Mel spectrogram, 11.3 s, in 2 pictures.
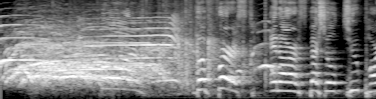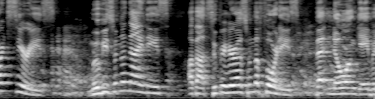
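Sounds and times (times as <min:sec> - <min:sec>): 
live crowd cheering: 0:00.0 - 0:04.6
speech: 0:04.1 - 0:11.2
laughter: 0:06.2 - 0:08.3, 0:09.6 - 0:11.2.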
